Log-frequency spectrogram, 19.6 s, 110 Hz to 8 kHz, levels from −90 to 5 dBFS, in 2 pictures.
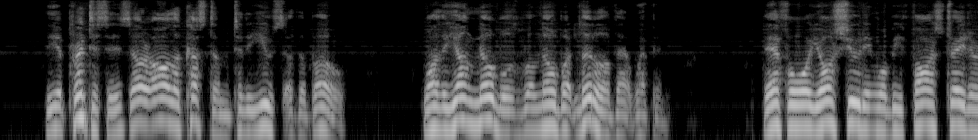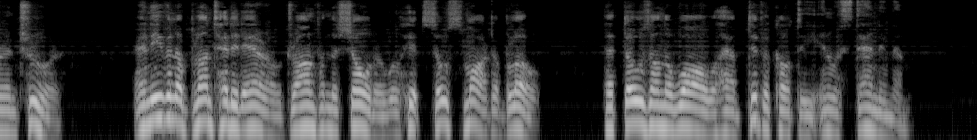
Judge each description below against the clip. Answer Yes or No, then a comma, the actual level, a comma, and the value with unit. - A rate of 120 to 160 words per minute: No, average, 180 wpm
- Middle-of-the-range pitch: Yes, medium, 150 Hz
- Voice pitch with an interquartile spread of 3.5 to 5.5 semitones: Yes, average, 4.0 semitones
